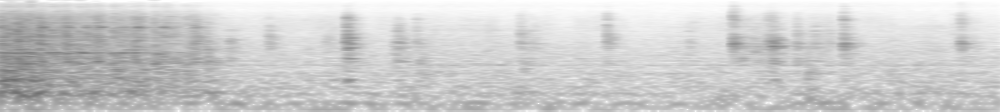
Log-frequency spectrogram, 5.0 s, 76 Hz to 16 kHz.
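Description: A Singer Model 15-91 sewing machine stitching through thick patchwork seams for a flat cap, with a quiet whirring start followed by soft, irregular mechanical ticks.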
